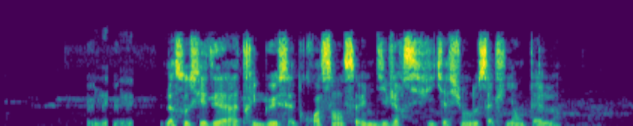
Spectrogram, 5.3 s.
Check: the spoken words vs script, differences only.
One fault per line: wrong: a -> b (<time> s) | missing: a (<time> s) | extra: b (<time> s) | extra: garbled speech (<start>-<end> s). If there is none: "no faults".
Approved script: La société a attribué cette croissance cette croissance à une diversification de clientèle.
missing: cette croissance (3.0 s)
extra: sa (4.0 s)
